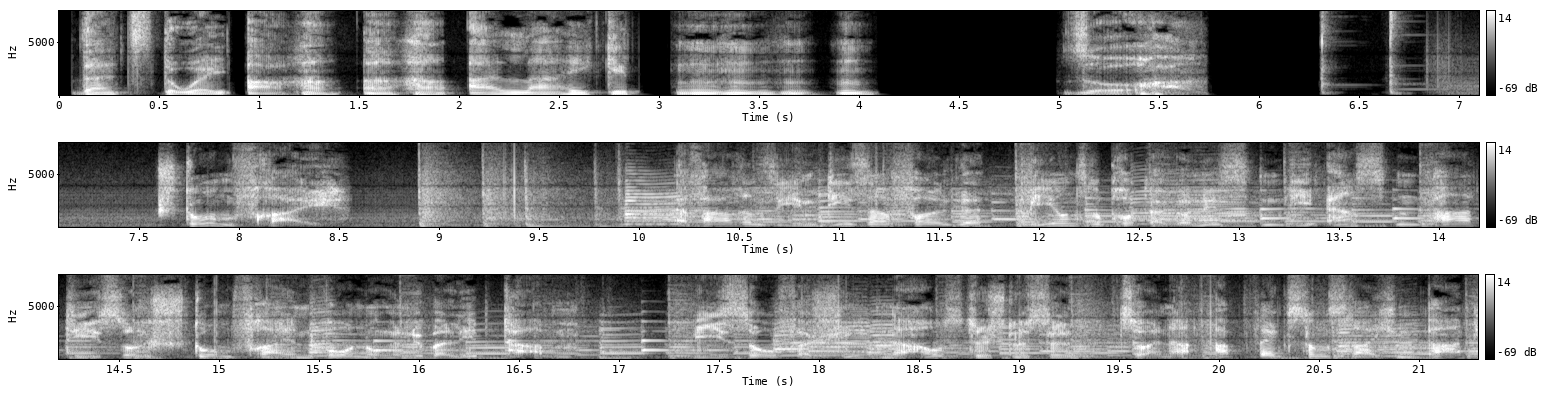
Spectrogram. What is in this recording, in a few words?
Station Voice, Podcast, German; Stationvoice Sumscity Podcast 2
